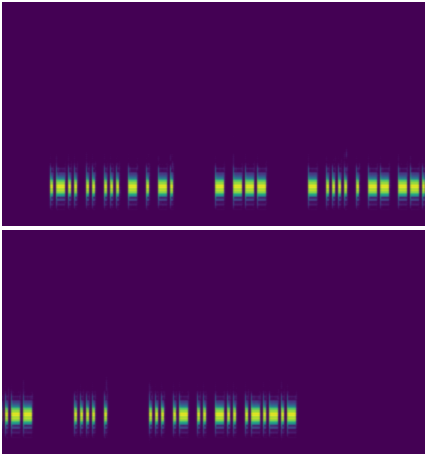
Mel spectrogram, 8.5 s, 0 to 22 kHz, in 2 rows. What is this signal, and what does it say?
Morse code, heard as a keyed tone, about 40 wpm, 700 Hz. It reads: LISTEN TO THEM, HE SAID.
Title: 2x Word-Spacing - Sentences from Top 400 Words - 40wpm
